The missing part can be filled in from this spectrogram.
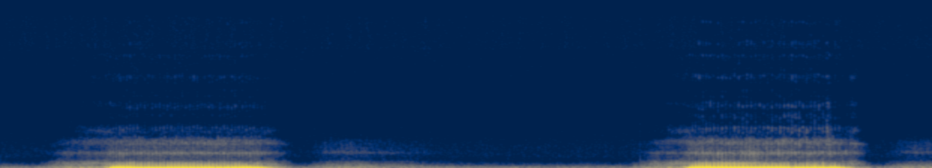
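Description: Two loud, deep rattling snores about four seconds apart, each with a faint whistle; snoring.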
